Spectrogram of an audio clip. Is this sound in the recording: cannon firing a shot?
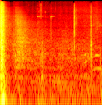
yes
